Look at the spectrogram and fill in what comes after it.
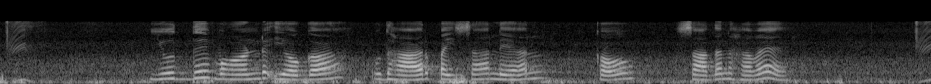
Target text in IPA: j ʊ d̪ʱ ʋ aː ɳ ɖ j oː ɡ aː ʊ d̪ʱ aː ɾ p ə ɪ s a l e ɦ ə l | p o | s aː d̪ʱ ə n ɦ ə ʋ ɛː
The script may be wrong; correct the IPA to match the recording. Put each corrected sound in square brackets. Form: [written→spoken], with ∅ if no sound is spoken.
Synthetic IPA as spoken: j ʊ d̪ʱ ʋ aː ɳ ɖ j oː ɡ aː ʊ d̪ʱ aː ɾ p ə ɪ s a l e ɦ ə l | [p→k] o | s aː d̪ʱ ə n ɦ ə ʋ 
